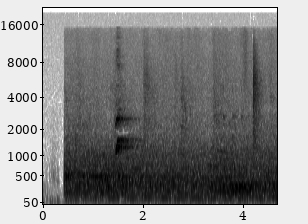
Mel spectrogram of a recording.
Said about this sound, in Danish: Og så prøv at lytte til, hvad den her fugl siger der. Prøv at spole tilbage der. Nu. Den lyder helt vildt. Altså, det, og det kommer igen.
